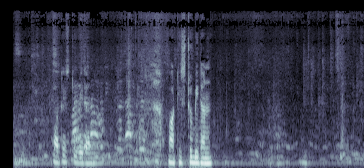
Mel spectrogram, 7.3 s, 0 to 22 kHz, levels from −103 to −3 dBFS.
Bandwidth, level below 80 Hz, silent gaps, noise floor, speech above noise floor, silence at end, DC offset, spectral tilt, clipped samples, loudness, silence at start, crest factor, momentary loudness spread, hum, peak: 16.5 kHz; -54 dBFS; none; -51 dBFS; 30 dB; 0 s; under 0.1%; -6.5 dB/octave; under 0.1%; -22 LUFS; 0.3 s; 20 dB; 24 LU; none; -4 dBFS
